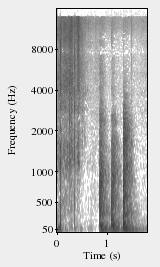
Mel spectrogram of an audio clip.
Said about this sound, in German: Nicht lange, so kam es an ein Haus, dessen Fenster erleuchtet waren. Es klopfte an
